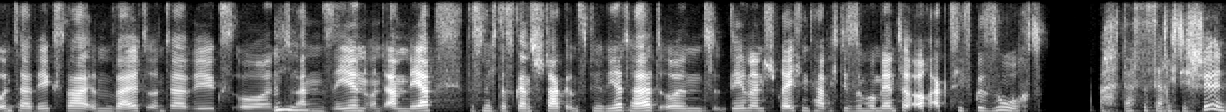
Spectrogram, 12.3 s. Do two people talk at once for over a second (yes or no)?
no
